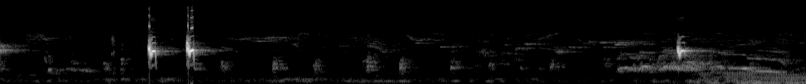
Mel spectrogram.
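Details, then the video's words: Trucuk, the sooty-headed bulbul, singing 'ropel' style: two sharp notes in quick succession, soft chips, then one more loud note, with low noise toward the end. "Ropelanya Bikin KAGET Trucuk Lain Ikut Ropel"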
